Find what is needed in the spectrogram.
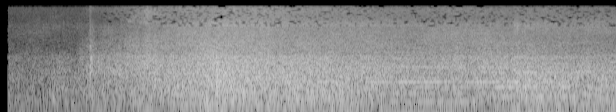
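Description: Sea waves washing in a steady hiss that swells up over the first couple of seconds, with soft music notes starting to come in about halfway through.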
